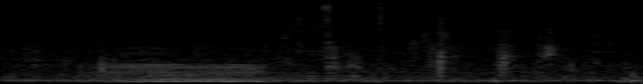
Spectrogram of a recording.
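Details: Short, deep lowing from cattle in an English farmyard on a winter afternoon after the calves were separated from their mothers; one brief harmonic moo near the start, then shuffling and knocking sounds over a low constant hum.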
